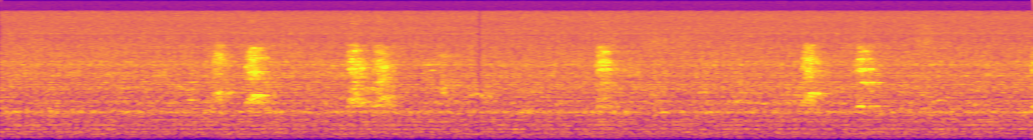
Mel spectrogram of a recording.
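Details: Blenheim Cavalier King Charles Spaniel puppies, a litter of five born at New Year, playing in the Red Barn Cavaliers puppy pen. Short, sharp, high yips come in scattered bursts, some doubled, over a steady low indoor hum.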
